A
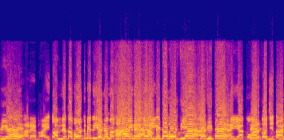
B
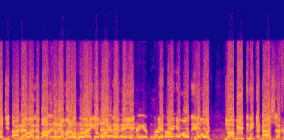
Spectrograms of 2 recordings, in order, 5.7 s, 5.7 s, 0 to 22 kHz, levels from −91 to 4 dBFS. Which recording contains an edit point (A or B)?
A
